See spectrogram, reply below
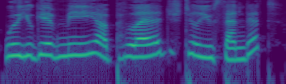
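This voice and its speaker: A woman's voice: high voice, measured pace, a little mellow, no echo, clean studio sound. A woman playing a composed, shrewd young widow in an audio Bible drama. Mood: bargaining.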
